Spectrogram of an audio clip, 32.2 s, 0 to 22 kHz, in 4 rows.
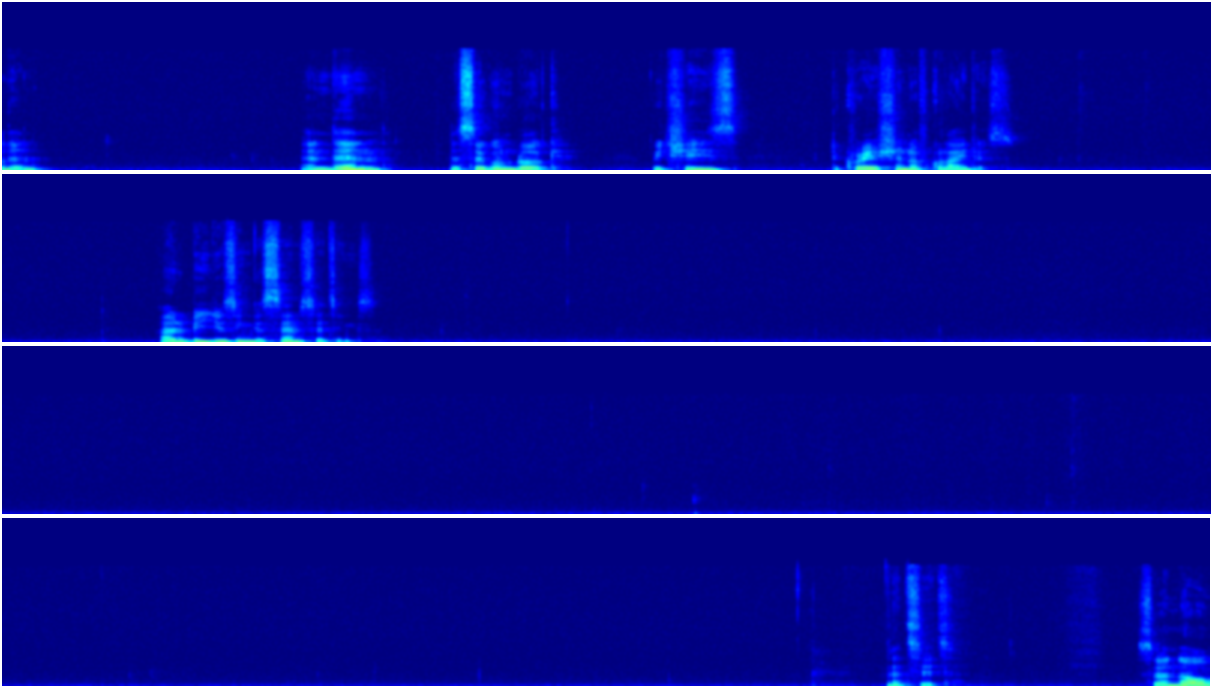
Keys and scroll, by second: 10.7 typing, 14.5-18.0 typing, 18.7 Return, 22.5 ctrl+a, 22.9-25.4 typing.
